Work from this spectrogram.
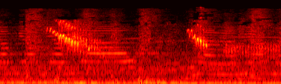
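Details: Caracal, one of a set of the most unique sounds in the cat family: two short, high-pitched squeaky calls, each sliding sharply downward, about a second apart, over a low steady background hum.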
